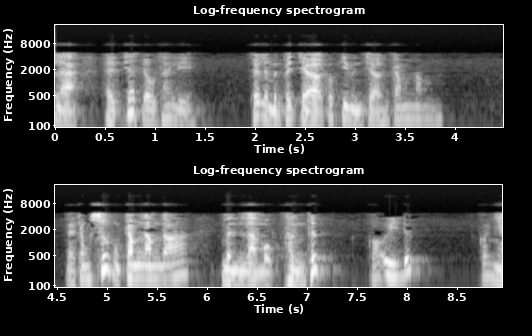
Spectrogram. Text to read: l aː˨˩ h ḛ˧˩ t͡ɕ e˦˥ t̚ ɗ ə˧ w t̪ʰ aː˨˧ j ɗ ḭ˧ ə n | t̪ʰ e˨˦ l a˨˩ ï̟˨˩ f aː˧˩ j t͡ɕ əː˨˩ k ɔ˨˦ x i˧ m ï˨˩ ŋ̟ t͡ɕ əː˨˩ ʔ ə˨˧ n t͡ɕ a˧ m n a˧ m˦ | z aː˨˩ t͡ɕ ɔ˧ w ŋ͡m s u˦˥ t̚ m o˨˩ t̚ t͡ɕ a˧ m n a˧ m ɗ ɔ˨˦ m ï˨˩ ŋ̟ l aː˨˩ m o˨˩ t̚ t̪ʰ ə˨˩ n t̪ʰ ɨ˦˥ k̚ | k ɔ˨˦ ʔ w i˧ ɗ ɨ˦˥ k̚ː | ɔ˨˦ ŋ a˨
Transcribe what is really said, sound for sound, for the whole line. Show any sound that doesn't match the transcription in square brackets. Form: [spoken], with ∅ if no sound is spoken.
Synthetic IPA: l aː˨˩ h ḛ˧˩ t͡ɕ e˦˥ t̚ ɗ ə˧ w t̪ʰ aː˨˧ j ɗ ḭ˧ ə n | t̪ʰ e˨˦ l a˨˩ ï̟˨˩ f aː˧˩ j t͡ɕ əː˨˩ k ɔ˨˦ x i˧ m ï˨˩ ŋ̟ t͡ɕ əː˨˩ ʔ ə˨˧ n t͡ɕ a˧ m n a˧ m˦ | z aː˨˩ t͡ɕ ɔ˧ w ŋ͡m s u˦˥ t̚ m o˨˩ t̚ t͡ɕ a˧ m n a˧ m ɗ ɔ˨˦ m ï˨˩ ŋ̟ l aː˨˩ m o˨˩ t̚ t̪ʰ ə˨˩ n t̪ʰ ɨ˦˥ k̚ | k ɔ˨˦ ʔ w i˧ ɗ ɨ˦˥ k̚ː | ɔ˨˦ [ɲ] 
